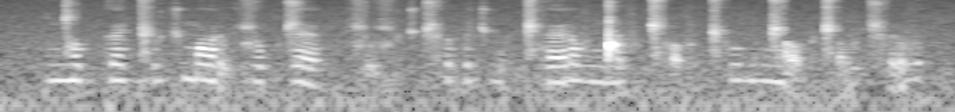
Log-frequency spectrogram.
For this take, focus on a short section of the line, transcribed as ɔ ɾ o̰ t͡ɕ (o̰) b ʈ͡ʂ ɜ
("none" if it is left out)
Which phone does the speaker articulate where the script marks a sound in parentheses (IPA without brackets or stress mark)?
o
